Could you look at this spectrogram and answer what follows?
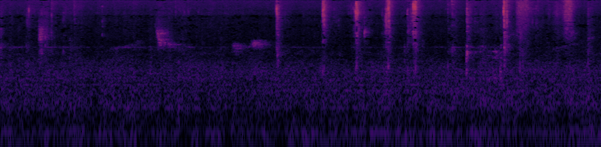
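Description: Quiet eating sounds: scattered crisp clicks from chewing raw vegetables and a metal spoon scraping a plate of chicken laab, over a low steady background rumble.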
